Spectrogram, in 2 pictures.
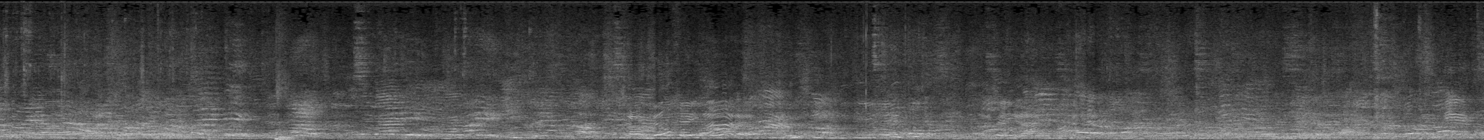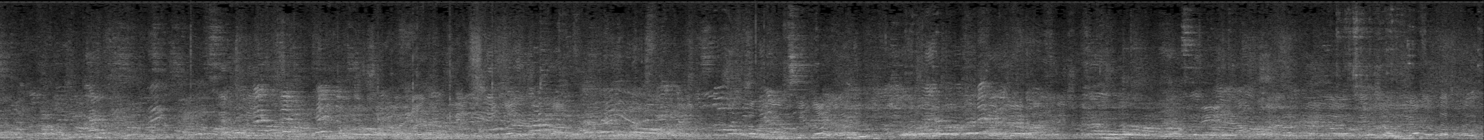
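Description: Many children chatter and call out all around in a large echoing hall.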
